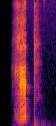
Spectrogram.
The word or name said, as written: rap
